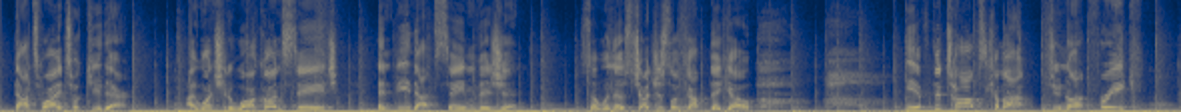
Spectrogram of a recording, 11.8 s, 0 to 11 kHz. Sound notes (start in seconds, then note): 7.5 gasping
